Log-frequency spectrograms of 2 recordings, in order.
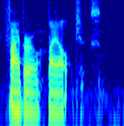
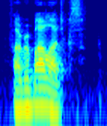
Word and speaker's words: FibroBiologics: Joining me today is the Chief Scientific Officer at FibroBiologics. Did I say that right? – Yes, you did. FibroBiologics.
